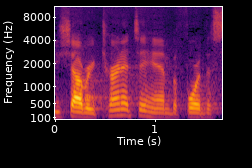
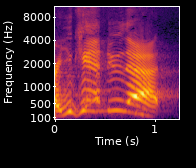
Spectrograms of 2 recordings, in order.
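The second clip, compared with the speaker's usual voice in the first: mock very high-pitched, drawn-out yell; 12 semitones higher, 6 dB louder than usual. Retelling what was yelled at the umpire: retelling a yell at the umpire. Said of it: "and I'm yelling at the umpire".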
